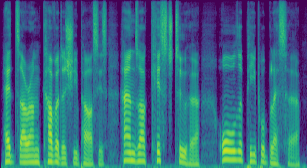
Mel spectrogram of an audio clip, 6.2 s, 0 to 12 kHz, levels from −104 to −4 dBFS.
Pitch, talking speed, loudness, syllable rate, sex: 120 Hz, 155 wpm, -21 LUFS, 4.7 syllables/s, male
